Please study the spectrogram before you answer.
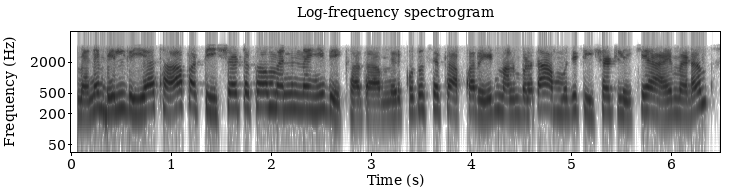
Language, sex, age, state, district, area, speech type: Hindi, female, 60+, Rajasthan, Jaipur, urban, conversation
